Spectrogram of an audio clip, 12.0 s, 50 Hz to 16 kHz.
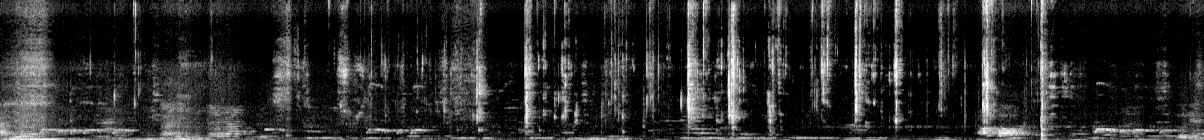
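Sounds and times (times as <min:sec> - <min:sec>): wet chewing with mouth clicks: 0:00.2 - 0:02.0, 0:02.6 - 0:10.8.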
